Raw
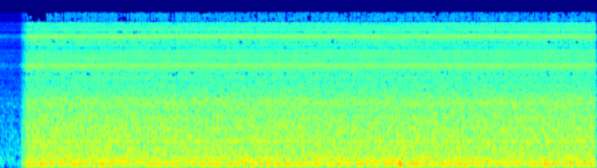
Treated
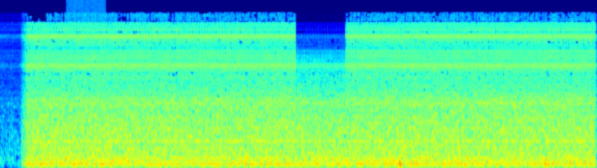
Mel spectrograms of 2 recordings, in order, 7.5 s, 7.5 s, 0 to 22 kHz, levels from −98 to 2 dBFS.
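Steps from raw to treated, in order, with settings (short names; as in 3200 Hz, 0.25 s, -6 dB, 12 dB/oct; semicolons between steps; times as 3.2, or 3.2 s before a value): 0.83–1.33 modulation noise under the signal 23 dB; 3.7–4.33 air absorption 210 m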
